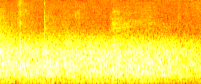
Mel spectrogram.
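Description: Large audience applauding steadily, many hands clapping at once.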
